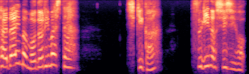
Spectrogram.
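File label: OPERATION OVER, Japanese; GF Alarm; AR15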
